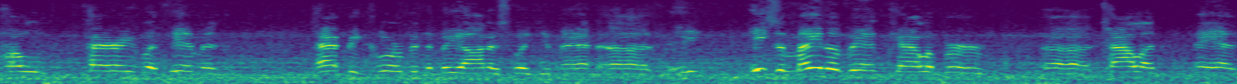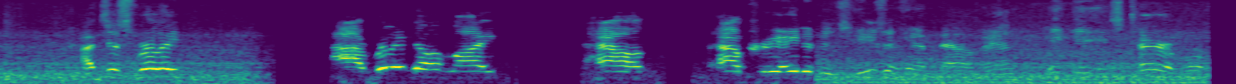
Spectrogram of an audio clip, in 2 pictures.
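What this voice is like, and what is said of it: Kentucky accent. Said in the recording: “you are giving me Stone Cold vibes right now, the way you sound ... your accent makes me sound like I'm talking to Stone Cold ... I'm actually Louisville, Kentucky”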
